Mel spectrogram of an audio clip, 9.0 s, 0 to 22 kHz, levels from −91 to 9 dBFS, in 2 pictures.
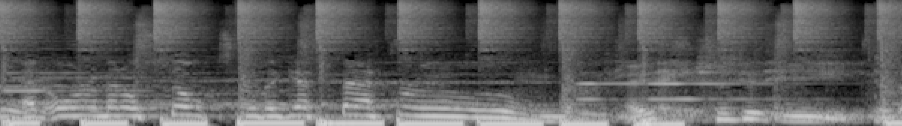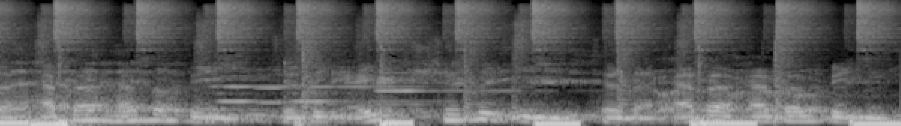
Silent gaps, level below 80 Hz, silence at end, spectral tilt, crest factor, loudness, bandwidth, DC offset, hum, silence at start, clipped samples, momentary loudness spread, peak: none; -20 dBFS; 0 s; -6.5 dB/octave; 14 dB; -19 LUFS; over 20 kHz; under 0.1%; none; 0 s; under 0.1%; 6 LU; -2 dBFS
